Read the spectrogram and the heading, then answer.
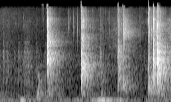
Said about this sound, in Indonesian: Tepuk tangan terus nih.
